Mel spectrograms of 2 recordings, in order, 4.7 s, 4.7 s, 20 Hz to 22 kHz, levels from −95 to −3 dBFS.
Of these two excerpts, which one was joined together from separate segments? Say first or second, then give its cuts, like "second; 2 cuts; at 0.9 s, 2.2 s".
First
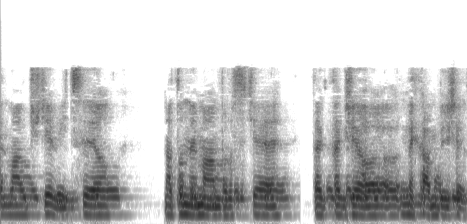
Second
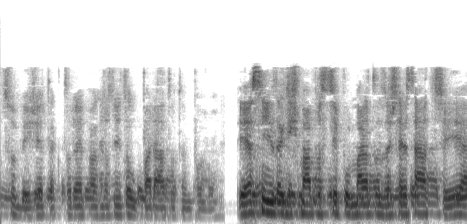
second; 2 cuts; at 1.0 s, 2.2 s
